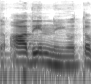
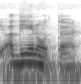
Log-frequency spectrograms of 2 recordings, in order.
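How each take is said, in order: First: आधीन opened with a long, stressed aa; wrong long first vowel. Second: अधीन opened with a short, light a; correct short first vowel. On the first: Teacher rejecting the misspelling, mispronounced on purpose. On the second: Teacher giving students the right word, careful correct pronunciation. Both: Shown as a demonstration.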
